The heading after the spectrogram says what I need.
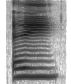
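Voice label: "ēi", Chinese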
